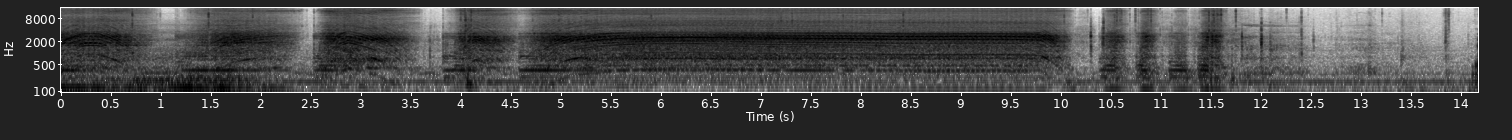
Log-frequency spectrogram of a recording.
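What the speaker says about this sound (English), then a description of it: "This goes, because they're so big, will work better with a drill or an electric screwdriver." A drill or electric screwdriver drives long screws for a Kwikset deadbolt and door lock into a door, with a loud sustained whining motor run broken by short bursts, then rattling clicks and stops.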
